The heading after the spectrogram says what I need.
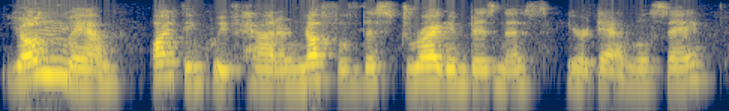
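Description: Reading a picture book to a group of children, a preschool teacher keeps stopping to quiz them about the illustrations and pitches her voice up whenever a character speaks. Her pace is moderate, and the audio sounds dull.

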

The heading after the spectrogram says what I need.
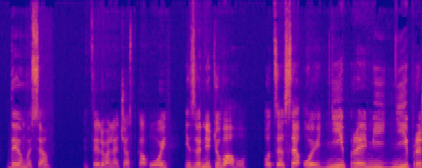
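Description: A woman giving an exam-prep grammar lecture, explaining rules step by step, slowing down to read poetry examples and often saying "so" to check understanding. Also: a little high, a little mellow. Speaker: teacher.

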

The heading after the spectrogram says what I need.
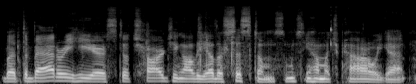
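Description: In a low-quality recording with a little hiss or hum, a man speaks fast in a mid-range voice while vlogging outdoors beside a van. He narrates his cooking as a casual how-to, relaxed and rambling with lots of fillers.

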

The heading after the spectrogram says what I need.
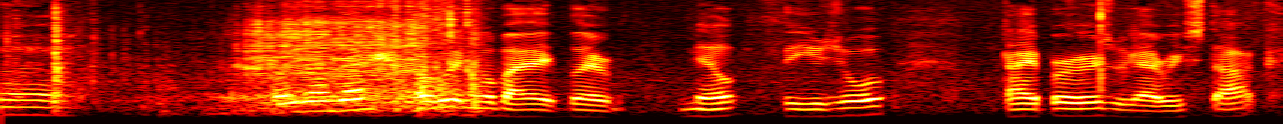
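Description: A young man chatting casually to his camera as a vlogger, relaxed and full of loose fillers. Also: medium pitch, poor audio. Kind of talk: casual vlog chat. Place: out and about, cafe, store and street. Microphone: handheld camera. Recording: loud background noise on a handheld camera.

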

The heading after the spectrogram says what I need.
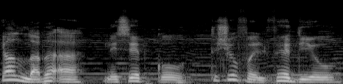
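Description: A man's voice: medium pitch, big pitch swings, moderate pace, a little mellow, soft background music. A man delivering scripted news narration as a video narrator in Arabic.

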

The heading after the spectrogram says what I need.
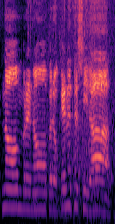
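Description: A man's voice: high-pitched, level tone, measured pace, noisy background. A man with a Spain Spanish accent giving crude, joking let's play commentary and taunting the enemies he fights. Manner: swearing, joking, talks to enemies. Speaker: gaming youtuber.

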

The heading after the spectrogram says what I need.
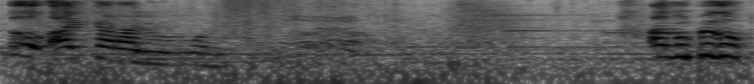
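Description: A man's voice: extremely high pitch, animated, unhurried, over music. A young man with a Brazilian Portuguese accent, muttering casual slangy remarks while playing a video game.

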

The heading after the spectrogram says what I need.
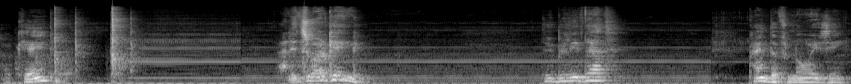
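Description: A middle-aged hobby repairer presents his own video from a desk in his small indoor home workshop, chatting casually as he fixes things, musing aloud in short bursts and questioning himself. His mid-range voice swings widely in pitch, and he talks slowly with frequent pauses. The room is echoey, with loud noise and clicks.

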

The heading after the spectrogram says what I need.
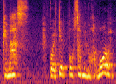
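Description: A woman's voice: on the high side, unhurried, darkish tone, slight background noise, close to an everyday voice. An actress playing a bitter, jilted woman who reproaches the man she loved in a telenovela. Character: bitter jilted woman letting her lover go. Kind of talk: telenovela acting.

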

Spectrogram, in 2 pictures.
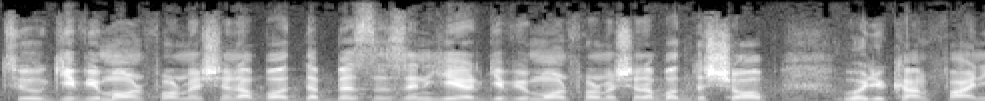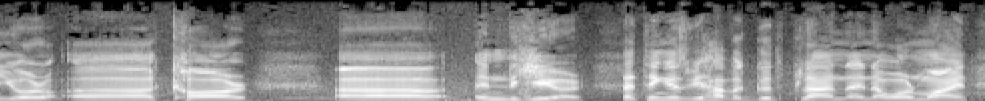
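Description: A young man in his twenties strolls through an outdoor car lot, chatting in non-native English and pointing out cars to the camera he holds at arm's length. His voice is fairly high and fairly bright, with fairly even intonation and a fairly quick pace. Street noise is faint in the background.

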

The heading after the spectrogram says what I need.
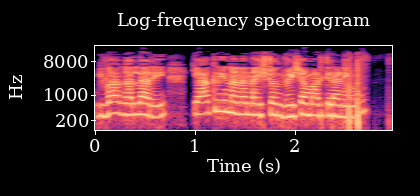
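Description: A woman's voice: fairly even intonation, fast talker, a bit bright, slight background noise. A woman voicing a devoted young wife in a cartoon serial who pleads and questions plaintively. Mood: hurt, pleading. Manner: plaintive, questioning, high-pitched.

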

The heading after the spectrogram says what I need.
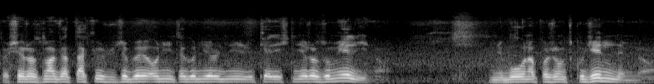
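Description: A man's voice: medium pitch, steady tone, moderate pace, a little mellow. A man giving casual interview answers outdoors, hesitant and full of fillers and restarts. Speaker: interviewee explaining prison slang. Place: outdoors by a street.

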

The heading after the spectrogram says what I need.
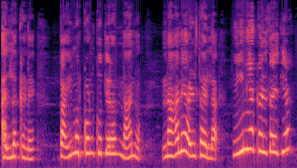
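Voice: very high-pitched, lively intonation, fast, warm tone. A woman voicing a lovestruck young man with a broken arm in a home-made cartoon. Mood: teasing. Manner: teasing, brooding inner monologue.

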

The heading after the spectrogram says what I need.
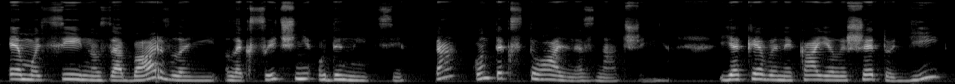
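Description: A woman reading a scripted language lesson in a clear, measured, explanatory way. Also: fairly high pitch, a bit bright. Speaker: teacher. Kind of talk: scripted educational narration.

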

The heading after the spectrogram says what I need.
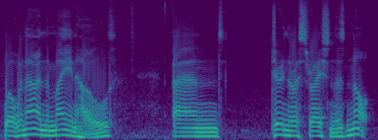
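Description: A man in his fifties giving a measured, step-by-step tour of an old barge's wooden hold. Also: lowish voice, a little mellow, smooth. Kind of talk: explanatory walking tour.

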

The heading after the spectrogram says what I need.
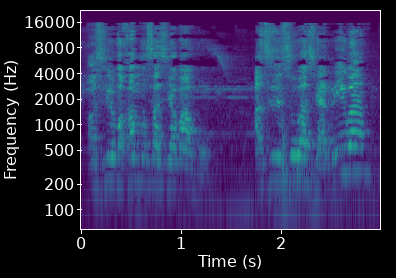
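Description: A man with a Mexican Spanish accent narrating mock tutorials in a deadpan, step-by-step way. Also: high voice, quick pace, faint music behind. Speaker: comedy creator.

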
